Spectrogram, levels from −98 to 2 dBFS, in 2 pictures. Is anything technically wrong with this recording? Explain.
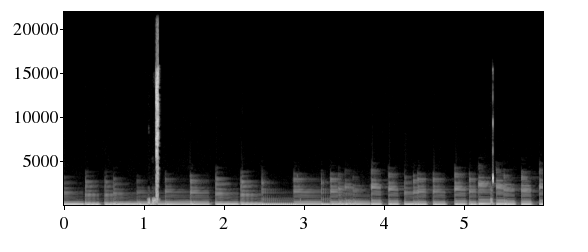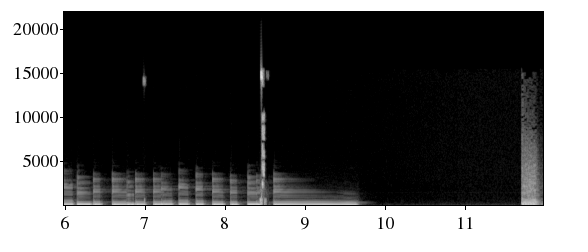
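Yes. Corrupt frame decoded at 1.05–1.20 s, 5.34–5.38 s, 6.99–7.01 s and 8.44–8.60 s. Flipped bits in compressed frames were decoded anyway, throwing energy into wrong frequencies. This gives chirping noise bursts, with the one around 7.0 s much quieter.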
